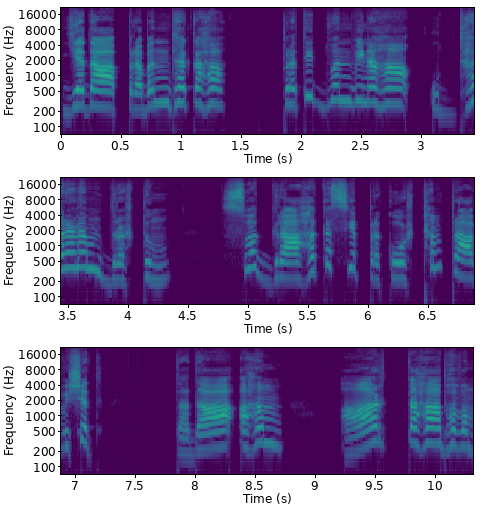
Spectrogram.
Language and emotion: Sanskrit, disgusted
